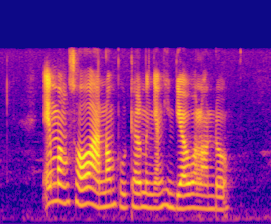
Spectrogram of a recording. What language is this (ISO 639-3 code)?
jav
